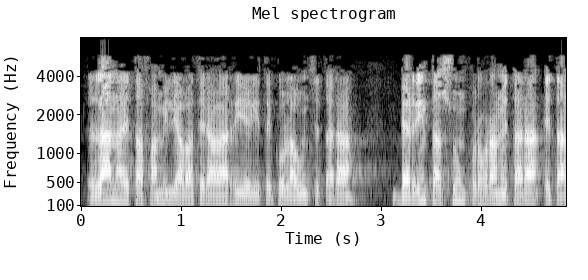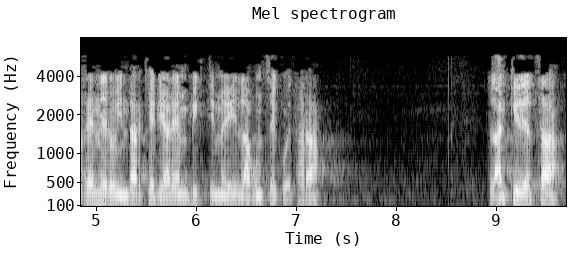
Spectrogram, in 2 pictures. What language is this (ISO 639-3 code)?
eus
